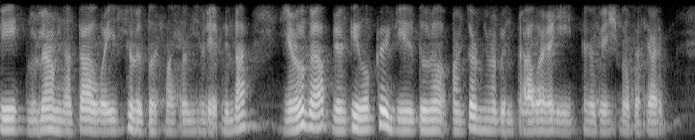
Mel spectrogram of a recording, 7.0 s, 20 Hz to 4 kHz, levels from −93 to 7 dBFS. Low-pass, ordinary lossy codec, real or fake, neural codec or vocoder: 3.6 kHz; none; fake; autoencoder, 22.05 kHz, a latent of 192 numbers a frame, VITS, trained on one speaker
